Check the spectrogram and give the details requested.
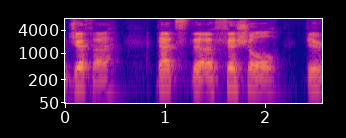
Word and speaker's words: Giffen: Um, and like I you pronounce his last name Jifa.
